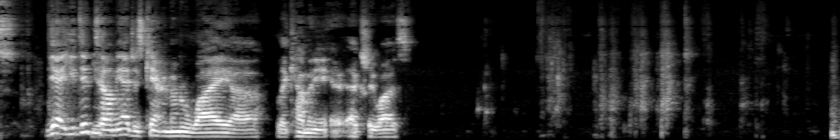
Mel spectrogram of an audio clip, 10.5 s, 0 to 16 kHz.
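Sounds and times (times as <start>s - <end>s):
speech: 0.6s - 5.2s
person drinking water: 5.9s - 10.0s.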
